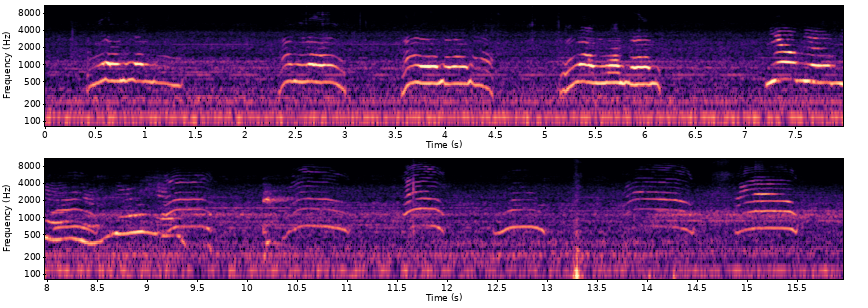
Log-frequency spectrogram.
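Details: A small male kitten making odd sounds while eating: short nasal, arching mews repeated every second or two, growing higher and more strained later, over a steady low hum.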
